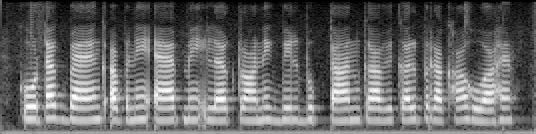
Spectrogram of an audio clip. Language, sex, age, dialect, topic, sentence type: Hindi, female, 18-24, Hindustani Malvi Khadi Boli, banking, statement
